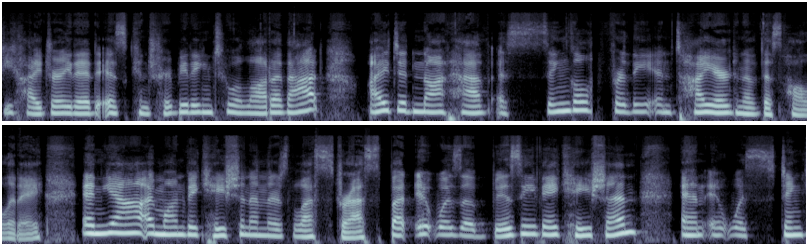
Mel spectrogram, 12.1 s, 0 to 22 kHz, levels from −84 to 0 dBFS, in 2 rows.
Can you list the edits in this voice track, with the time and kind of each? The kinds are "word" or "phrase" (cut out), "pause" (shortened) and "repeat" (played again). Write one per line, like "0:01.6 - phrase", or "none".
0:04.4 - word
0:05.5 - word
